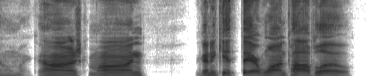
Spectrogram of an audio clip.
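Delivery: mock out-of-breath huffing and puffing. Retelling a woman climbing to a mountain village behind a man, imitating huffing and puffing. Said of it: "She's huffing and puffing".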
